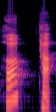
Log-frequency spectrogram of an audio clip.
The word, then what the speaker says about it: Hatha: So Hatha, it is again made up of two syllables like Guru. It is now this is having Hatha. So this Ha is coming from the syllable Hakar. And this Tha is coming from the syllables of Thakar.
